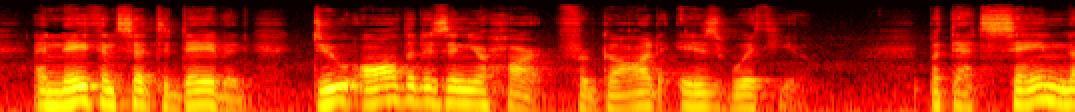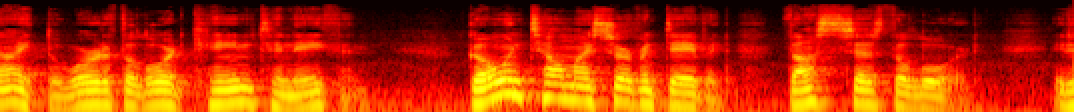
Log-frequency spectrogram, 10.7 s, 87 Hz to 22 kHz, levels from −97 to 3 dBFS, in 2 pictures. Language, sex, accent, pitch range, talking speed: English, male, American, 95-135 Hz, 225 wpm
